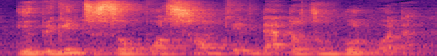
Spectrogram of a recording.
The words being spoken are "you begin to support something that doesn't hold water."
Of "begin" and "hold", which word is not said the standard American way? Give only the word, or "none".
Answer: hold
